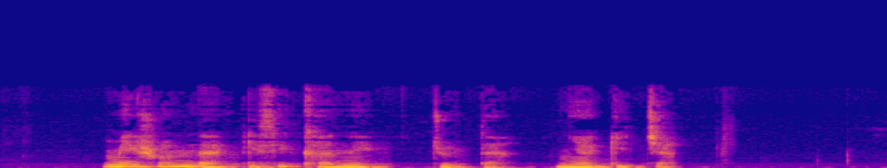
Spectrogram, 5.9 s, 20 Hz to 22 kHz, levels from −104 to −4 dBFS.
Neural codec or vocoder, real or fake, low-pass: vocoder, 24 kHz, 100 mel bands, Vocos; fake; 10.8 kHz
